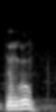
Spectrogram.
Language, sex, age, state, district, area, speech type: Bodo, male, 60+, Assam, Chirang, rural, read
